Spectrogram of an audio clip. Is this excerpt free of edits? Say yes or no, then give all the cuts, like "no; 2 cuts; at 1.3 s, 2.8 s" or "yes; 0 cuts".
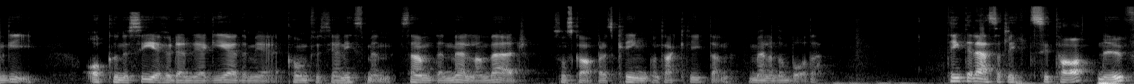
no; 1 cut; at 4.0 s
